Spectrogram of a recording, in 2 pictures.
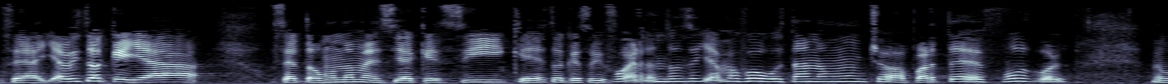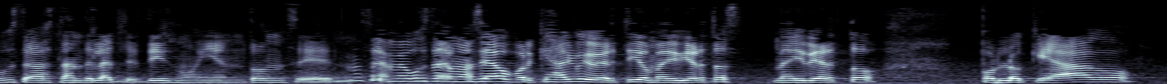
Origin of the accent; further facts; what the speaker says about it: Sucumbíos, Ecuador; Tengo 17 años. Vengo de la provincia de Sucumbíos, de La Guadrio.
